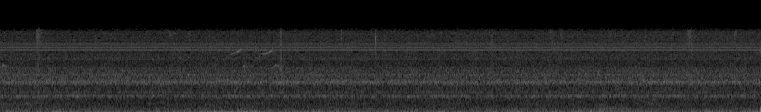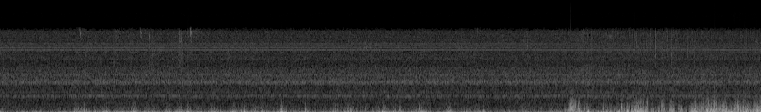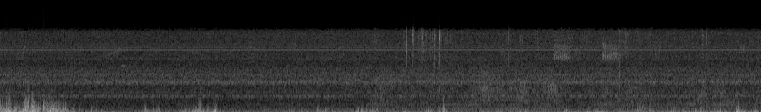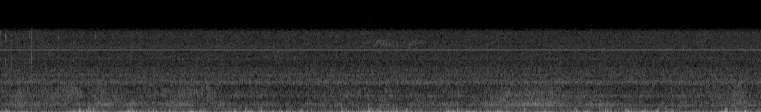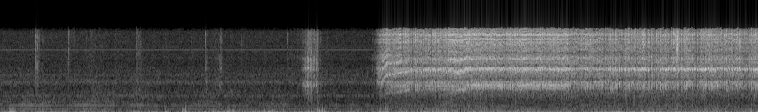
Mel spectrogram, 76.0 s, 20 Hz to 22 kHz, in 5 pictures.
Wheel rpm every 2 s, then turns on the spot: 0, 0, 0, 0, 0, 0, 0, 0, 0, 0, 0, 0, 0, 0, 0, 0, 0, 0, 0, 0, 0, 0, 0, 0, 0, 0, 0, 0, 0, 0, 0, 0, 0, 10, 150, 230, 240, 220.
none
